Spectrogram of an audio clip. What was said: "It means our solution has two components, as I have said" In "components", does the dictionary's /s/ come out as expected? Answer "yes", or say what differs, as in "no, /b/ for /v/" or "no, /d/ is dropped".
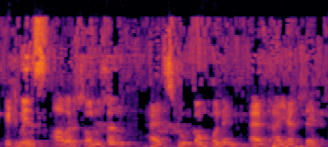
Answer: no, /s/ is dropped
